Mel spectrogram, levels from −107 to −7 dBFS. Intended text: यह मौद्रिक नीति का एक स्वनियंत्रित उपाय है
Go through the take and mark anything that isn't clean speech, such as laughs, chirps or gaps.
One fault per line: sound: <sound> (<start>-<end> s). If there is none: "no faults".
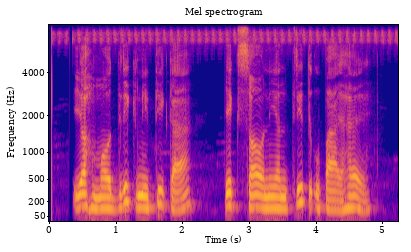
no faults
